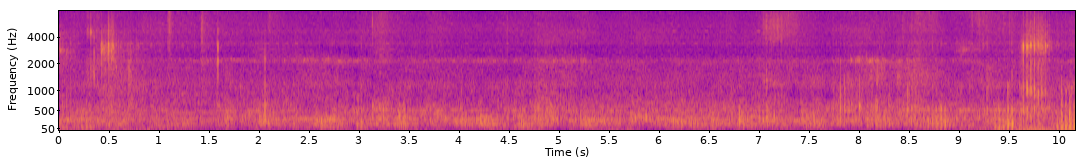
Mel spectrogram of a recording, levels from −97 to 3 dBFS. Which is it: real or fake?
fake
